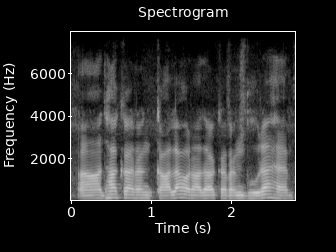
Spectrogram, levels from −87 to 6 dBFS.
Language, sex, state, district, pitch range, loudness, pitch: Hindi, male, Jharkhand, Garhwa, 130-145 Hz, -17 LUFS, 135 Hz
